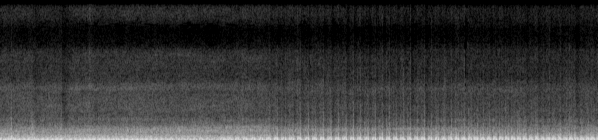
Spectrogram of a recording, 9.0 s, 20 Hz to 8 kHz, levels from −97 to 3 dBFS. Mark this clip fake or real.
fake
